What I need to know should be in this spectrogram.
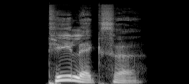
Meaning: nominative/accusative/genitive plural of Telex
- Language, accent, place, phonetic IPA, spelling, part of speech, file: German, Germany, Berlin, [ˈteːlɛksə], Telexe, noun, De-Telexe.ogg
